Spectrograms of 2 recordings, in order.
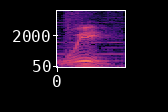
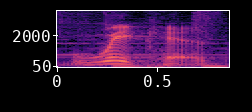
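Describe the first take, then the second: First: The word is said as one syllable. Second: The word is said as two syllables. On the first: The speaker calls it wrong. "It's not wick" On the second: The speaker calls it right. "So the ed is pronounced"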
